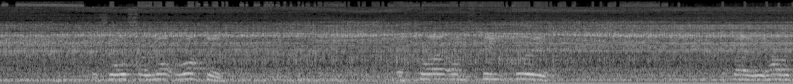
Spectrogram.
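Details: Four-year-old Carbon Collective DA polisher after its gear head was regreased with red lithium grease: an even, steady whir with no screaming. It now runs quieter and normally.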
